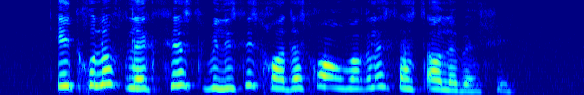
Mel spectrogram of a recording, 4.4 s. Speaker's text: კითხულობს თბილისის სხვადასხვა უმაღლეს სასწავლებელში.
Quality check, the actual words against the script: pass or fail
fail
